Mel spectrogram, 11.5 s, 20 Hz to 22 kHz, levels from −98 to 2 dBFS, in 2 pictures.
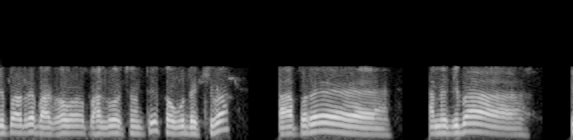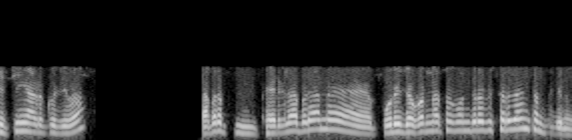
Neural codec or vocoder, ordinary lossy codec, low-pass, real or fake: none; none; 3.6 kHz; real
